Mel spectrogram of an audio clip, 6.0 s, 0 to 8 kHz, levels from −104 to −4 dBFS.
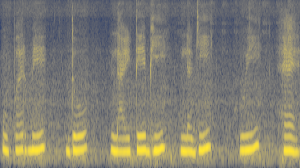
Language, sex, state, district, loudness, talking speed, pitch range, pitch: Hindi, female, Chhattisgarh, Raipur, -13 LUFS, 80 wpm, 205-225 Hz, 215 Hz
